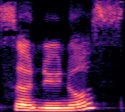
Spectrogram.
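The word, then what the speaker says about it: Cernunnos: So I pronounce it Sir Nunos, Oh, and Sir I'm like, Nunos.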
